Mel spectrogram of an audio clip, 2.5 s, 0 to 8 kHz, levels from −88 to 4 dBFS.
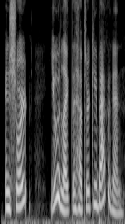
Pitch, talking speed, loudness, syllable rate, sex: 230 Hz, 215 wpm, -18 LUFS, 6.3 syllables/s, female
